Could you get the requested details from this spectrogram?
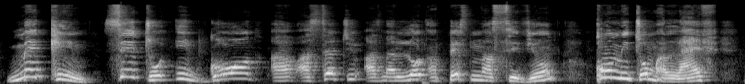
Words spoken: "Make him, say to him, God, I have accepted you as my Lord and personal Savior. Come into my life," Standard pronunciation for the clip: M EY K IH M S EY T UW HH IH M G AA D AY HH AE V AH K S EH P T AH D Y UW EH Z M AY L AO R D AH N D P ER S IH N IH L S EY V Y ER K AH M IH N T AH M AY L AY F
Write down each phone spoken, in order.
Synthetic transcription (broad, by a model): M EY K IH M S EY T UW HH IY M G AA D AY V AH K S EH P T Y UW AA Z M AY L AO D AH N P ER S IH N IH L S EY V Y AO K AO M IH T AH M AY L AY F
